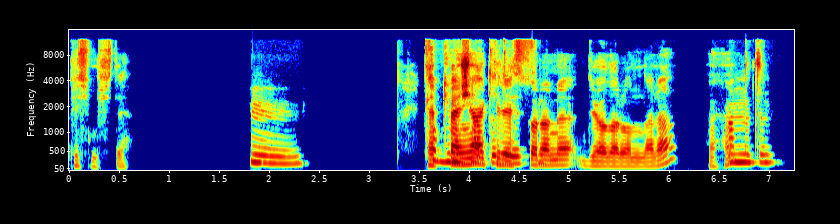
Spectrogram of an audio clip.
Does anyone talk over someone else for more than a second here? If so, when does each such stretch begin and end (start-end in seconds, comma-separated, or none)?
3.5-4.8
